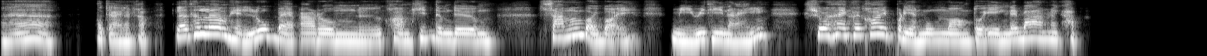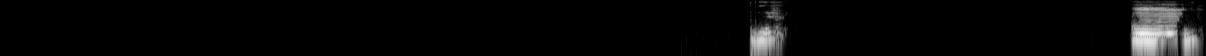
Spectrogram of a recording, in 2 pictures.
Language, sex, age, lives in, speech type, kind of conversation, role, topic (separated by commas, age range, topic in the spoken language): Thai, male, 30-34, Thailand, read, expert-assistant, asker, ถ้าอยากรู้เรื่องสุขภาพจิตแบบเข้าใจง่าย ควรเริ่มหาข้อมูลจากที่ไหนบ้าง?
